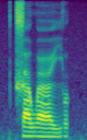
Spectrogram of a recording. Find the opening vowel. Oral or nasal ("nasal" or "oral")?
oral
